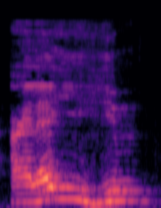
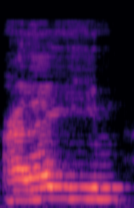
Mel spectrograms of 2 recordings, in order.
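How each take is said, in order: First: The 'h' sound is clearly pronounced. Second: The 'h' sound is faint and blurred. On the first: The speaker calls it right. "Tapi kita baca dengan jelas" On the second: The speaker calls it wrong. "Jangan samar-samar"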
